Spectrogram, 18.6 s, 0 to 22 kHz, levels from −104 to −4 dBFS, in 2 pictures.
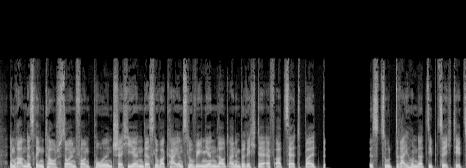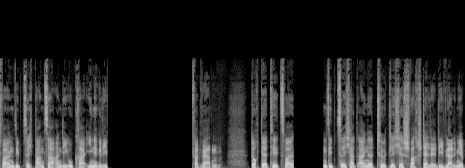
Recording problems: audio cutting out; at 6.5 s for 1 s, at 11 s for 1.5 s and at 15 s for 0.5 s

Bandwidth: 14.5 kHz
